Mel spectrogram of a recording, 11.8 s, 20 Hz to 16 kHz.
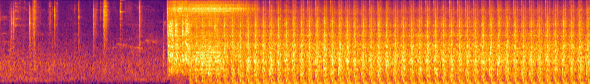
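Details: Kawasaki ER-5 twin at start-up, reassembled, radiator cap off and fuel tank aside: engine catches, then heavy uneven thump about three times a second at idle, one cylinder firing intermittently; cause unconfirmed.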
